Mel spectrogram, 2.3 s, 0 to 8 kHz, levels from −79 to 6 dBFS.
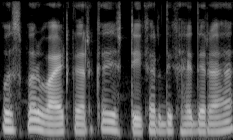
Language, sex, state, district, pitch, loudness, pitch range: Hindi, male, Jharkhand, Ranchi, 125 Hz, -20 LUFS, 120-145 Hz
